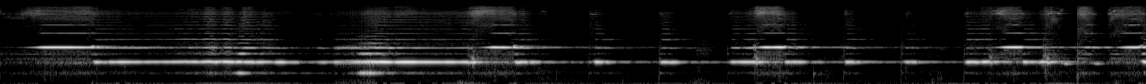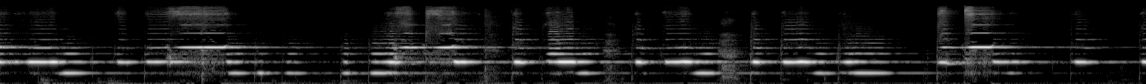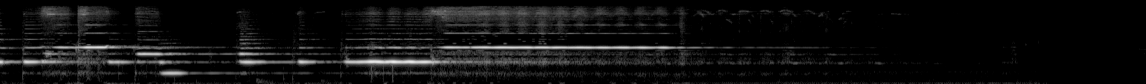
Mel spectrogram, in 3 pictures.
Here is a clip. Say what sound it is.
Flute Play C - 11
Recording of a Flute improvising with the note C
Flute, Instruments, Acoustic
